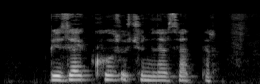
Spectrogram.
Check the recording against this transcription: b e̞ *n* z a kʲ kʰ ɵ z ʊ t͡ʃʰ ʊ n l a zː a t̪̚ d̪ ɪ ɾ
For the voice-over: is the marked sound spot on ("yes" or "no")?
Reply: no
